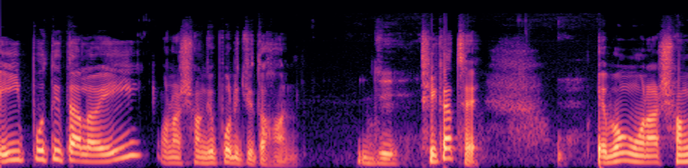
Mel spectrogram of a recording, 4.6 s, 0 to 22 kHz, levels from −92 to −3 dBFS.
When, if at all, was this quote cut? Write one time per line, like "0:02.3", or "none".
none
